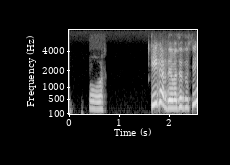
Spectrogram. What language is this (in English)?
Punjabi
